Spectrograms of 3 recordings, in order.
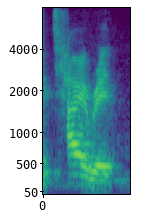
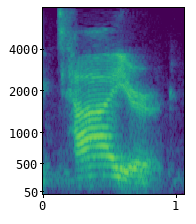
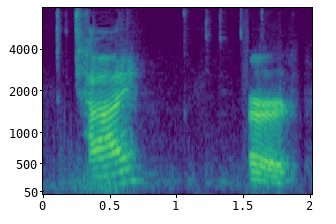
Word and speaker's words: tired: repeat after me remember do not say tyrant say tired okay so it was it's going to be pronounced kind of like this thai earth all right thai earth thai you know like the thing men use when they are very formal a tie and an erred tier so repeat one more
